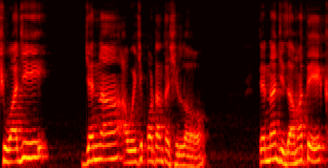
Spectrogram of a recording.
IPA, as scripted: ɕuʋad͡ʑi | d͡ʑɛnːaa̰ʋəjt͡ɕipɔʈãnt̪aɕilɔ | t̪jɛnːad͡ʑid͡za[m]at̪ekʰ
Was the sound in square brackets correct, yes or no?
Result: yes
